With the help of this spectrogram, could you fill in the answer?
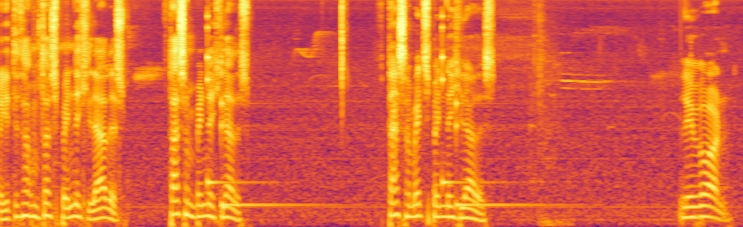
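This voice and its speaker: Chatty gamer man, higher voice. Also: a little mellow, a little hiss or hum. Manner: chatty, teasing game characters. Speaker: gaming YouTuber. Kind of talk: casual let's-play commentary.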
